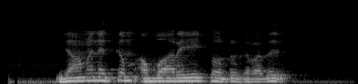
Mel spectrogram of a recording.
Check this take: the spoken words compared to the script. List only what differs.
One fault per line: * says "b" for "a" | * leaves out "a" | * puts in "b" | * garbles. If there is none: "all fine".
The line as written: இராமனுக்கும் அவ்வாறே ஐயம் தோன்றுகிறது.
* leaves out "ஐயம்"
